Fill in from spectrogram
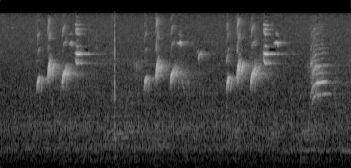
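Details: Goldfinch: tinkling three-note chirp groups, repeated roughly once a second, with a soft click and a brief rasp near the end.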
